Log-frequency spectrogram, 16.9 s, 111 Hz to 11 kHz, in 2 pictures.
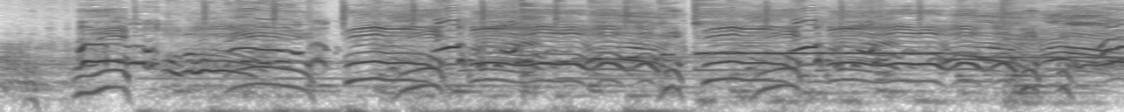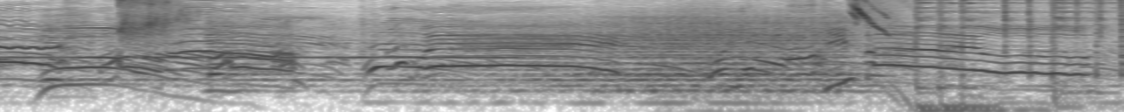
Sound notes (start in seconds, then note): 5.4 screaming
